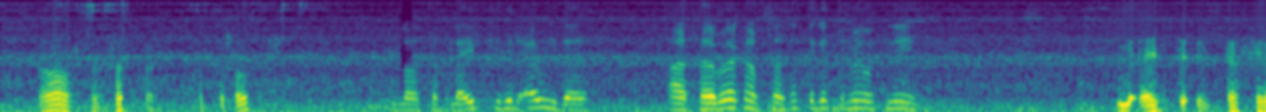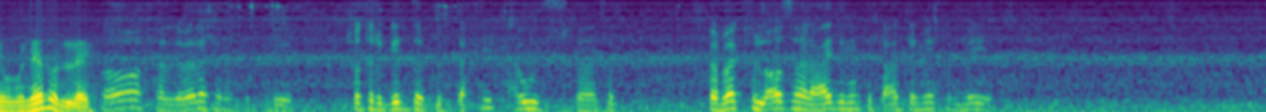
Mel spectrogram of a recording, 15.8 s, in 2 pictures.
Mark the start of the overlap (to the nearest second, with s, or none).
none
